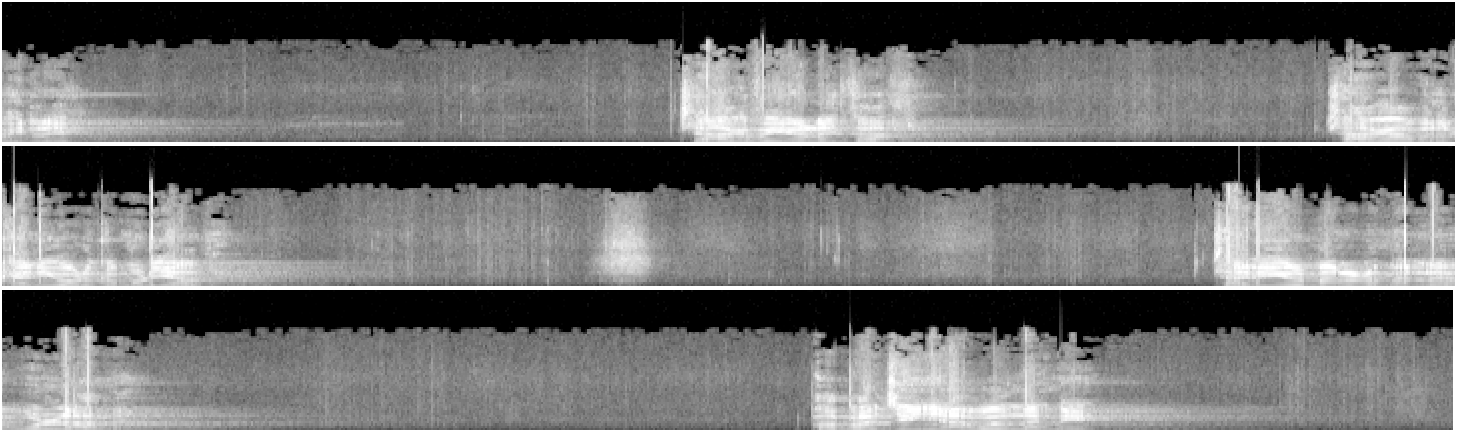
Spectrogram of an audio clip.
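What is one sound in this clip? A middle-aged man speaks forcefully into a close microphone, in short bursts with pauses.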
